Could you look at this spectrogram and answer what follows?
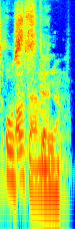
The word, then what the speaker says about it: Ostend: Usten, am I saying that right? Usten? – Ostend. Yeah. – Okay. Ostend. Okay.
